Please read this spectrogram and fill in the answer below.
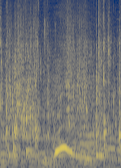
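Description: Water running and splashing in a concrete laundry basin as clothes are washed by hand, over background music with held notes and a note that swoops up and back down about a second in.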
